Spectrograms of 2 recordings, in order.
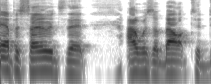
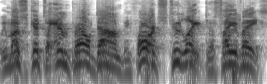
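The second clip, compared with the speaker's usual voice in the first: loud, pitched-up, grand, regal cartoon voice; 7 semitones higher, 6 dB louder than usual. Repeating his line as Jim Bay, in a McGruff the Crime Dog voice. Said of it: "I based all of that vocal on McGruff the Crime Dog".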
